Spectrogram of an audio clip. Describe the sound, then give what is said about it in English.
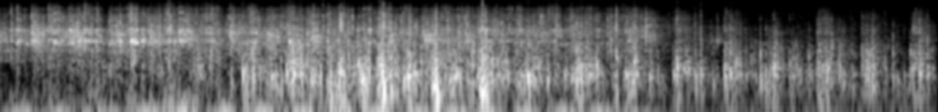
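A red cocktail shaker with ice is shaken hard and steadily for several seconds while mixing a drink, producing a loud, bright, continuous rattle of rapid clattering hits that eases slightly toward the end. No voices. “You want to give that a quick shake. Oh, wait. The ice.”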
